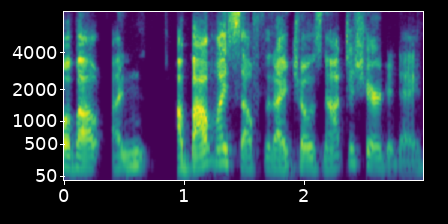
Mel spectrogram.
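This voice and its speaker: A man's fairly high voice at a fairly quick pace, with ordinary pitch variation, dry and close with no echo, on a very clean recording with a silent background. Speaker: workshop presenter on ethics and equity. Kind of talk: lecture. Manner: fast.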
